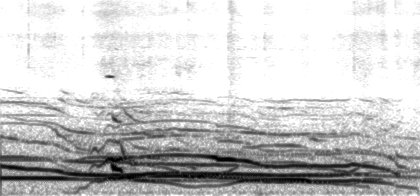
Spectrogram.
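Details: Several wolves at Polar Park howl together, drawn-out tones overlapping in a layered chorus; one voice swoops sharply upward while others hold steady or bend slowly, and the chorus fades at the end.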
